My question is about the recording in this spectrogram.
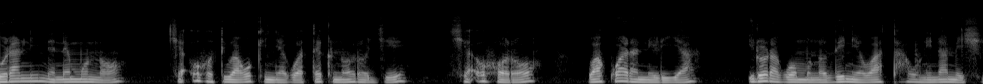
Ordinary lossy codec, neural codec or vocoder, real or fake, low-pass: MP3, 96 kbps; none; real; 9.9 kHz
